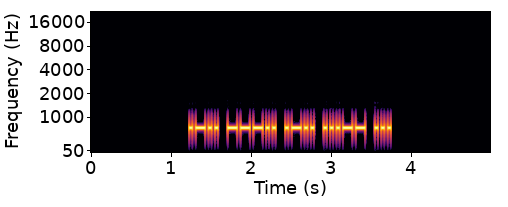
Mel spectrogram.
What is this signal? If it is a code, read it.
Morse code, heard as a keyed tone, about 29 wpm, 700 Hz. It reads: L8L3S
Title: Code Groups - 5 Letter:Numbers - 30wpm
